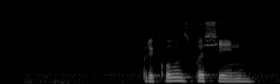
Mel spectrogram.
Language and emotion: Russian, neutral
